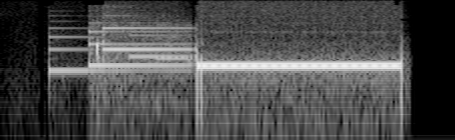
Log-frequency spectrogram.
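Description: Telephone line tones while an office call is being transferred: a short electronic chime of layered tones, then a loud, steady single tone held for about two seconds before it cuts off abruptly.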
